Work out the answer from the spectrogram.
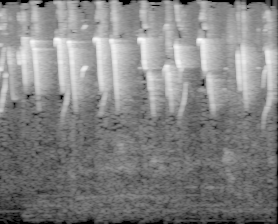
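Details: Loud, rapid saffron finch song meant to set pet birds singing: high, sharp chirps repeated in quick bursts about every half second, each with a short falling tail.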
